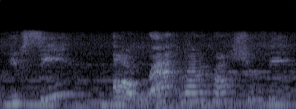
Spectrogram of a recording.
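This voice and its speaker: A woman's voice: sits high, lively intonation, a little slow, far from the mic, over loud music. A woman narrating a tabletop game as game master, in a casual way with fillers. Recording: echoey room, dull lo-fi audio.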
